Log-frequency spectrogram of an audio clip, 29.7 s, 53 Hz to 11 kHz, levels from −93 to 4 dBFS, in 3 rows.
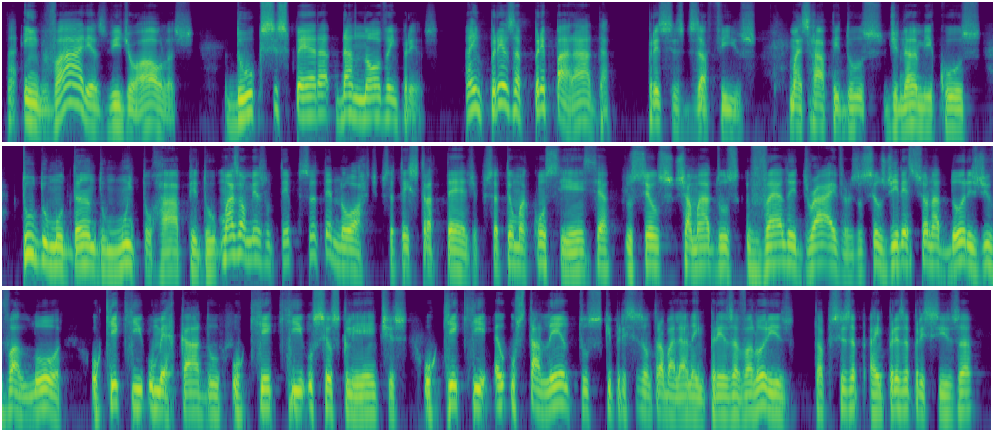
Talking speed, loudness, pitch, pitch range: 150 wpm, -18 LUFS, 115 Hz, 105-135 Hz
